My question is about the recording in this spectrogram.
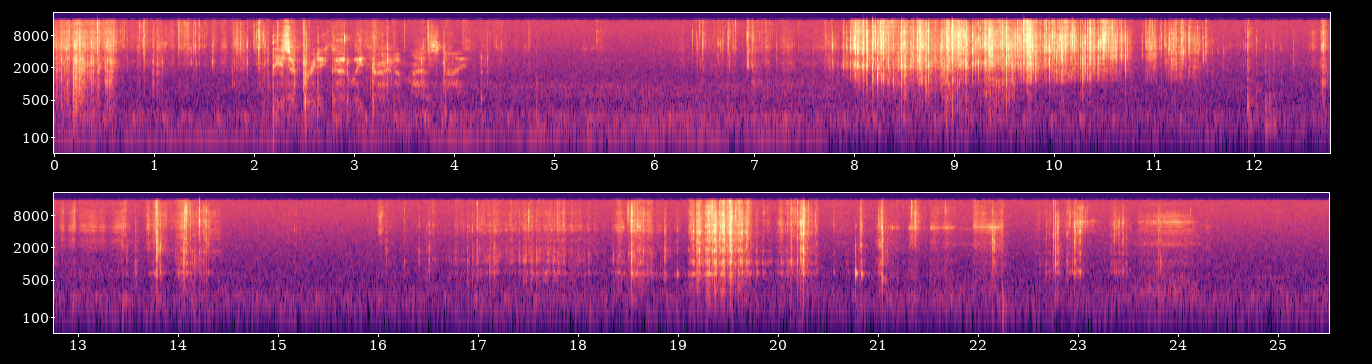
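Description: A candy tube's wrapper being torn open and crinkled by hand: scattered crinkles, then one long loud rip lasting about three seconds a third of the way in, and more short crinkles near the end.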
